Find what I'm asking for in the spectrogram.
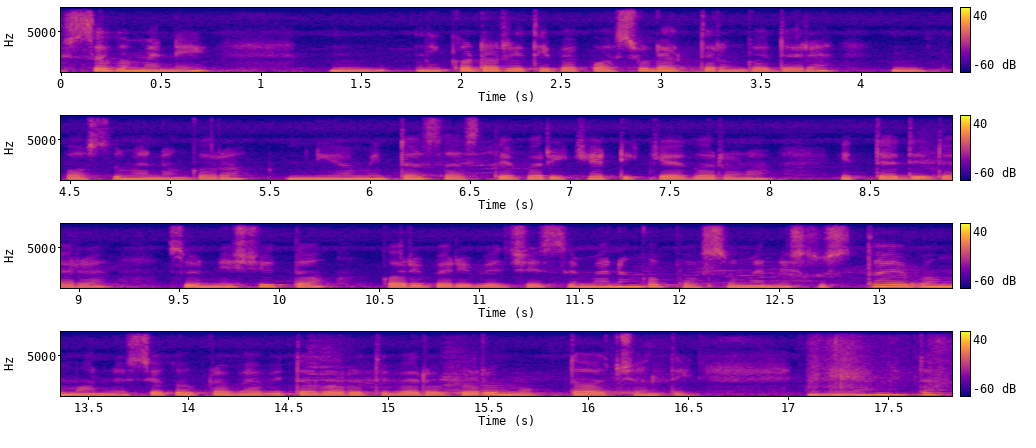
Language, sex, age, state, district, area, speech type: Odia, female, 18-30, Odisha, Kendujhar, urban, spontaneous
